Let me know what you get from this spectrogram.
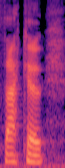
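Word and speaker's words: THAC0: you had things like thako thako however you want to pronounce it thaco as well as weapon for instances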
